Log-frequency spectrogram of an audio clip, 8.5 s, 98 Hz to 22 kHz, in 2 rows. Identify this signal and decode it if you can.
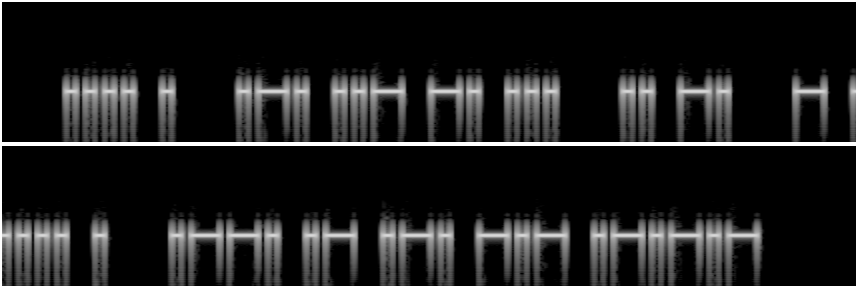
Morse code, heard as a keyed tone, about 25 wpm, 690 Hz. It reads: HE RUNS IN THE PARK.
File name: Easy Sentences with Hints - 25wpm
